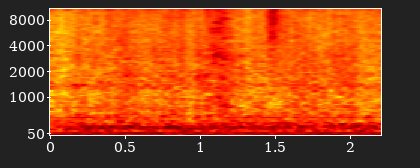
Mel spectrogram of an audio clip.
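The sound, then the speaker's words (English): A train rumbles past on the rails, a loud, continuous low-heavy roar with rattling metallic texture, steady throughout, with no voices. “Okay, next on the list. Oh my God, trains.”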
